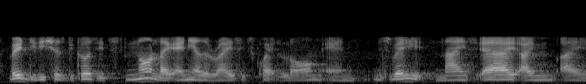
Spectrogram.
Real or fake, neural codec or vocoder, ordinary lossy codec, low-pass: real; none; none; 3.6 kHz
